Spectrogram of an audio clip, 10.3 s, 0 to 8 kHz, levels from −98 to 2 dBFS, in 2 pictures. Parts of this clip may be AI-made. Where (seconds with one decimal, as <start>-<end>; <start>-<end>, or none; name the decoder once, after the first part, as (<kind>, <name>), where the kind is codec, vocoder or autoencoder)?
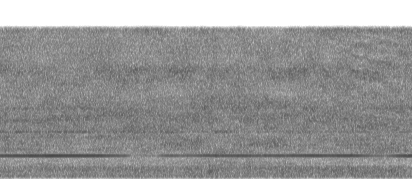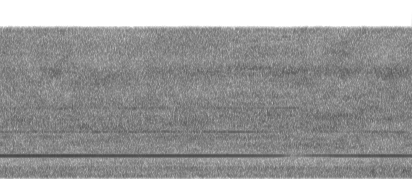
0.0-4.4 (codec, DAC); 5.1-8.0; 8.9-10.3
